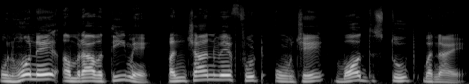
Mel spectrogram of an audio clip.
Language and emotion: Hindi, neutral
